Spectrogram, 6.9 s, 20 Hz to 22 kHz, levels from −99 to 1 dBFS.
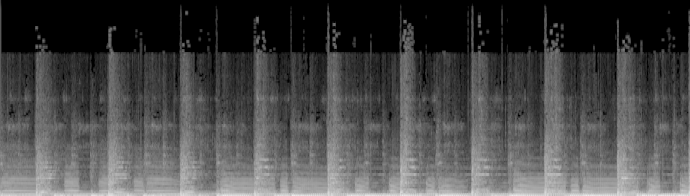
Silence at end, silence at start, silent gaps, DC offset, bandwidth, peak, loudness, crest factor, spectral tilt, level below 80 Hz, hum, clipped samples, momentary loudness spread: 0 s; 0 s; none; under 0.1%; 14.5 kHz; -2 dBFS; -17 LUFS; 14 dB; -7 dB/octave; -26 dBFS; none; under 0.1%; 5 LU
